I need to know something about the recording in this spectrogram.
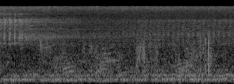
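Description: A steady, dense high-pitched insect chorus, with a few faint ticks in the leaf litter.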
